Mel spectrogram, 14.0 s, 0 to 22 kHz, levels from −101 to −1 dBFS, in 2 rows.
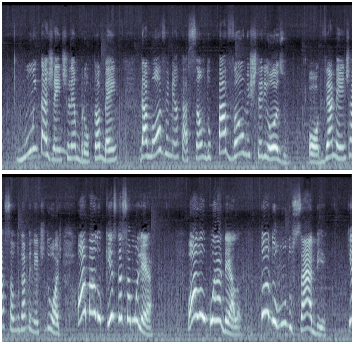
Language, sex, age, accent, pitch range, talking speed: Portuguese, female, 30-49, Brazilian, 275-395 Hz, 125 wpm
